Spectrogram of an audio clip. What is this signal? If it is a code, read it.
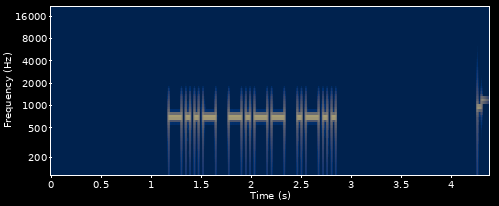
Morse code, heard as a keyed tone, about 28 wpm, 700 Hz. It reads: XYL
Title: Abbreviations Repeated 3x - 28wpm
